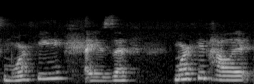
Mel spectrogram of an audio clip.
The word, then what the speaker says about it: Morphe: I used to think they were pronounced Morphe, but it's Morphe.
